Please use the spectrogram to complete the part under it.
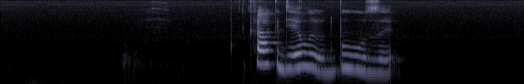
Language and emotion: Russian, sad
